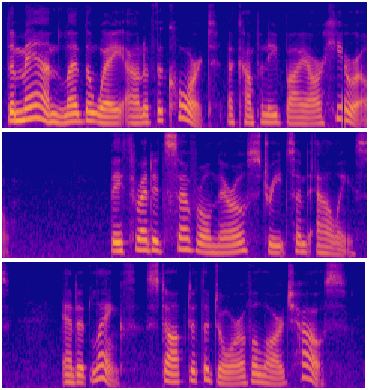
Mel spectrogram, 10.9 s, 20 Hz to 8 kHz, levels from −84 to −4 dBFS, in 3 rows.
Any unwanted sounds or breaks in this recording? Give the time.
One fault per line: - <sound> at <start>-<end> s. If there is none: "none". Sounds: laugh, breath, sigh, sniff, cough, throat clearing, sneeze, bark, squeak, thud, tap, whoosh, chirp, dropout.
- dropout at 3.4-3.4 s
